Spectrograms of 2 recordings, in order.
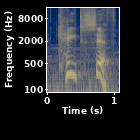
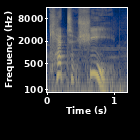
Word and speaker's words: Cait Sith: Square Enix has sided with fans who pronounced it phonetically in English as Kate Sith, disappointing others who interpreted it as Ket She, based on the name's origin in Gaelic mythology as a black cat spirit that steals the souls of the dead.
